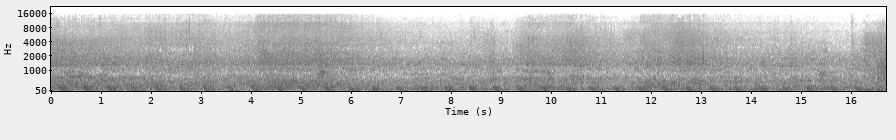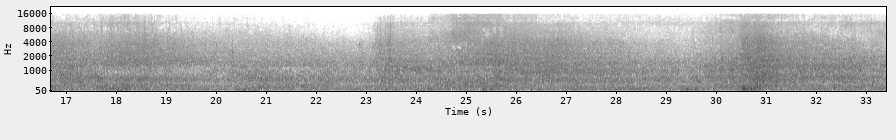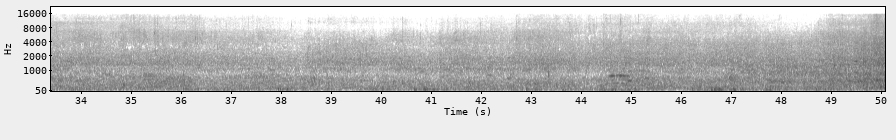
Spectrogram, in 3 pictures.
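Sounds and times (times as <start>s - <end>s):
sea waves breaking on shore: 0.0s - 50.0s.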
